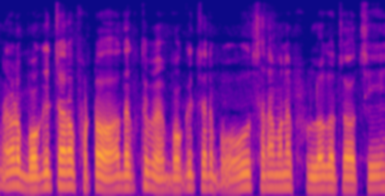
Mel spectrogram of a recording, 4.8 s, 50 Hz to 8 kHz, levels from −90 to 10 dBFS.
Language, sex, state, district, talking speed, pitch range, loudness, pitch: Odia, male, Odisha, Malkangiri, 150 wpm, 130-150 Hz, -18 LUFS, 145 Hz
